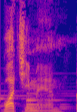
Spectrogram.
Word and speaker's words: guachiman: The guachiman, pronounced watchyman, is exactly what it sounds like a watchy man.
